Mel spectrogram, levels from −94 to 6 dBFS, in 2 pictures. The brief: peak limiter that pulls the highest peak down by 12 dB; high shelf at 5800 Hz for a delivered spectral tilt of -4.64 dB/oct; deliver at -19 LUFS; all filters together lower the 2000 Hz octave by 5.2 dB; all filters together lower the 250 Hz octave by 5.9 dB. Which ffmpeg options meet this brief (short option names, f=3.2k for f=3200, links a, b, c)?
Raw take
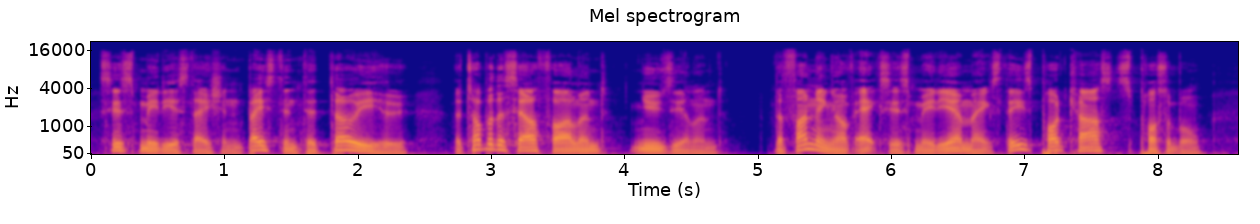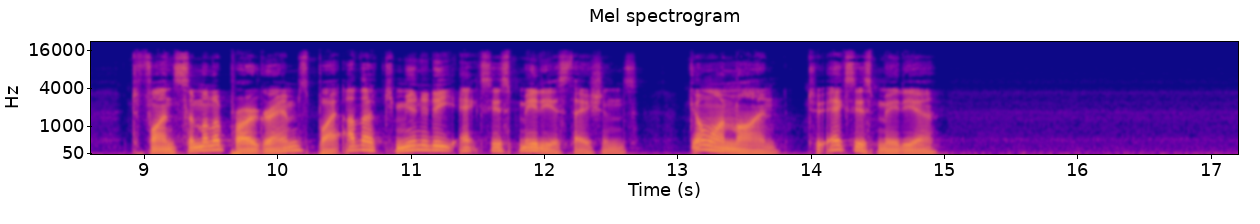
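-af "equalizer=f=250:t=o:g=-8.5,equalizer=f=2k:t=o:g=-7.5,highshelf=f=5.8k:g=6,volume=13.5dB,alimiter=limit=-7.5dB:level=0:latency=1"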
